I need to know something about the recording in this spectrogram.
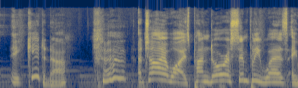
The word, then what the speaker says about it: Echidna: I got told off for pronouncing that wrong last time. Echidna.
